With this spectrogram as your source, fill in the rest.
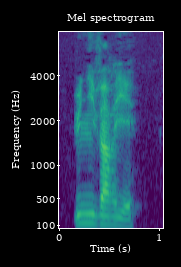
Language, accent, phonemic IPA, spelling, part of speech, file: French, France, /y.ni.va.ʁje/, univarié, adjective, LL-Q150 (fra)-univarié.wav
- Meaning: univariate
